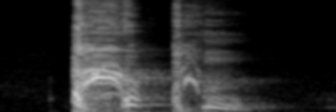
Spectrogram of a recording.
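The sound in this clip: A person clears their throat during a scripture reading in a sermon, as if something is stuck, in two rough bursts: a louder, longer rasp, then a brief pause and a shorter, weaker one, with silence around them.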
